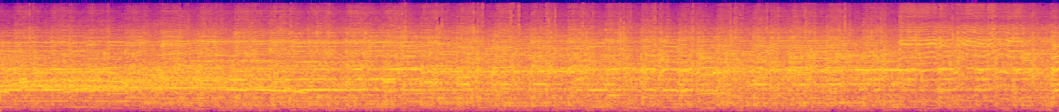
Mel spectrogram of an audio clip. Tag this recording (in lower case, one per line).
whoop
music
